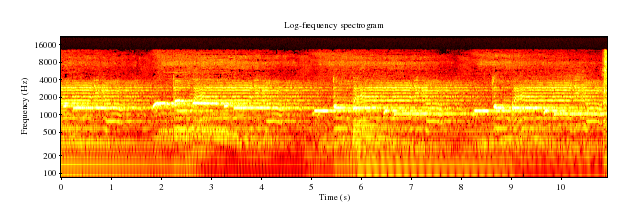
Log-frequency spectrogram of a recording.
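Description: A pop song plays loud and steady, with a full band backing and a bright melodic lead line gliding over it, no talking.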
